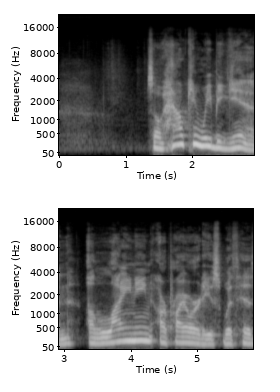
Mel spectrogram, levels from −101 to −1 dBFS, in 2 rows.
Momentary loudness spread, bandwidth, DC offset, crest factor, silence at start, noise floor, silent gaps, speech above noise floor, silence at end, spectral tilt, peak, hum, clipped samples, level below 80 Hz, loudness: 7 LU; 14.5 kHz; under 0.1%; 18 dB; 1.35 s; -65 dBFS; none; 37 dB; 0 s; -5.5 dB/octave; -12 dBFS; none; under 0.1%; -72 dBFS; -29 LUFS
